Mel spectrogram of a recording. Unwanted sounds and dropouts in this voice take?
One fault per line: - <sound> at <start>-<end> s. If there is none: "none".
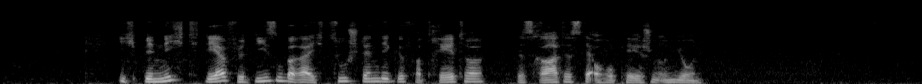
none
